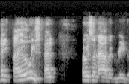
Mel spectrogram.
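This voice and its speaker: A normal speaking voice from a man, moderately paced and with ordinary pitch variation. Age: 60s. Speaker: scalar energy researcher. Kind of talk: podcast interview.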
